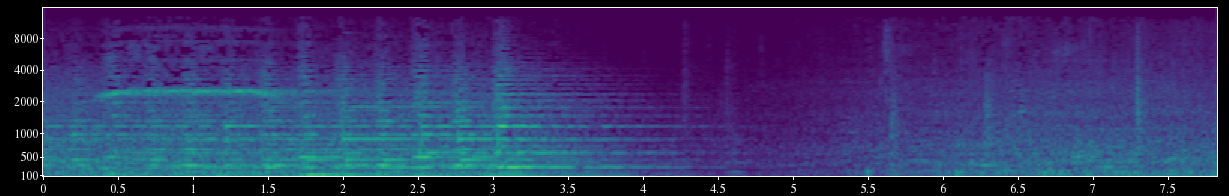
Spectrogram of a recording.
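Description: Steady low rumble inside a moving passenger train, layered with humming tones and a brief high whine early on; the noise dips for a moment midway, then swells back up.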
